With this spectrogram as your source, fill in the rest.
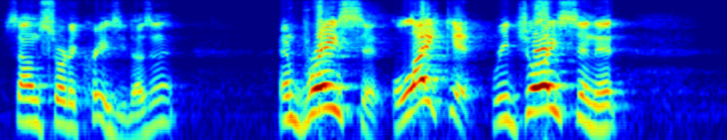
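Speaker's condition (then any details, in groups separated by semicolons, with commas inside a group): No condition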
